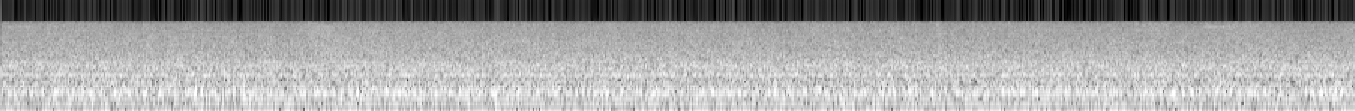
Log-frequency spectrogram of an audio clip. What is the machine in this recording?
fan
